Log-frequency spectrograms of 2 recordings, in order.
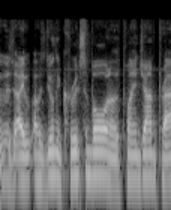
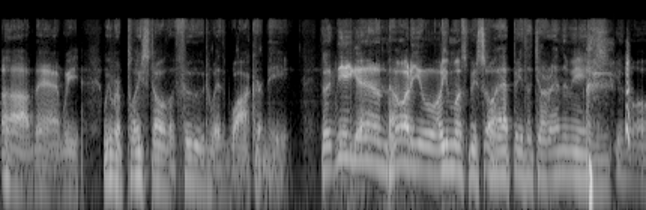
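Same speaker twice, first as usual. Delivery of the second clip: put-on heavy Croatian accent. Retelling a scene between two actors, doing a Croat impression. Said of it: "That's a good Croat impression too".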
